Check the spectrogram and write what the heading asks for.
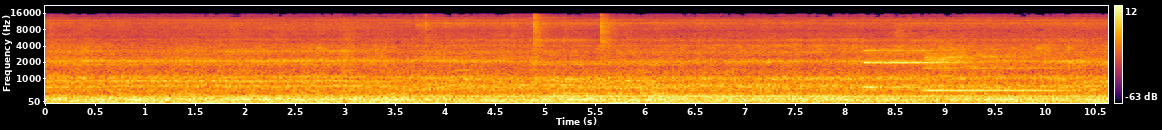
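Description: C151C metro train running at speed, heard from inside the passenger car: a steady rumble of wheels and running gear with a constant hum. A few higher whining tones come in near the end.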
